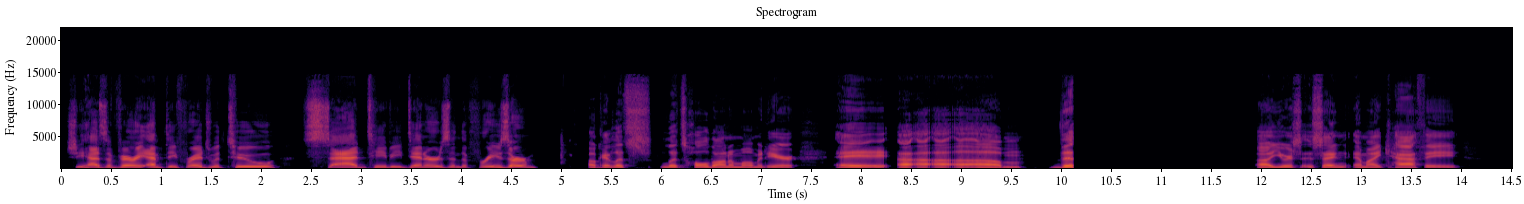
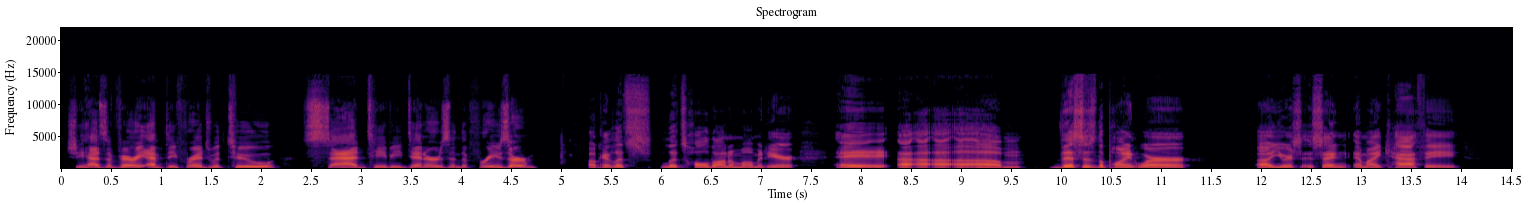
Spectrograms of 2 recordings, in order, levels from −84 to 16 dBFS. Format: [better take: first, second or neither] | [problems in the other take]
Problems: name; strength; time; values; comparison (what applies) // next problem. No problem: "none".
second | audio cutting out; at 10 s for 1.5 s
